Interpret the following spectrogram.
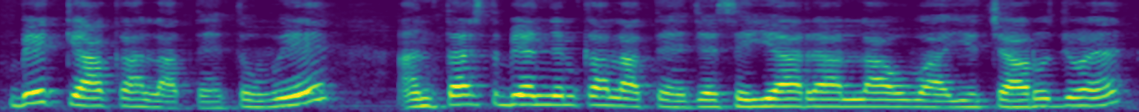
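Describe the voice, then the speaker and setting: A woman's voice: medium pitch, normal speed, a little mellow. A woman teacher going through Hindi grammar questions for students, reading each question and then patiently explaining the answer.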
